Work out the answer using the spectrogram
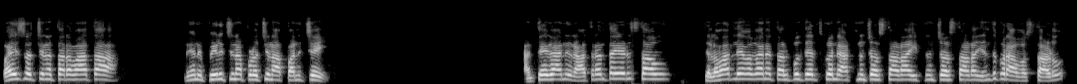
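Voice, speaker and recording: A man's voice: very high-pitched, fairly even intonation, fast, long pauses, no echo. Stern fatherly God, as a preacher puts him on. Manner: scolding, repetitive commands. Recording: dull, dry lo-fi recording.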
